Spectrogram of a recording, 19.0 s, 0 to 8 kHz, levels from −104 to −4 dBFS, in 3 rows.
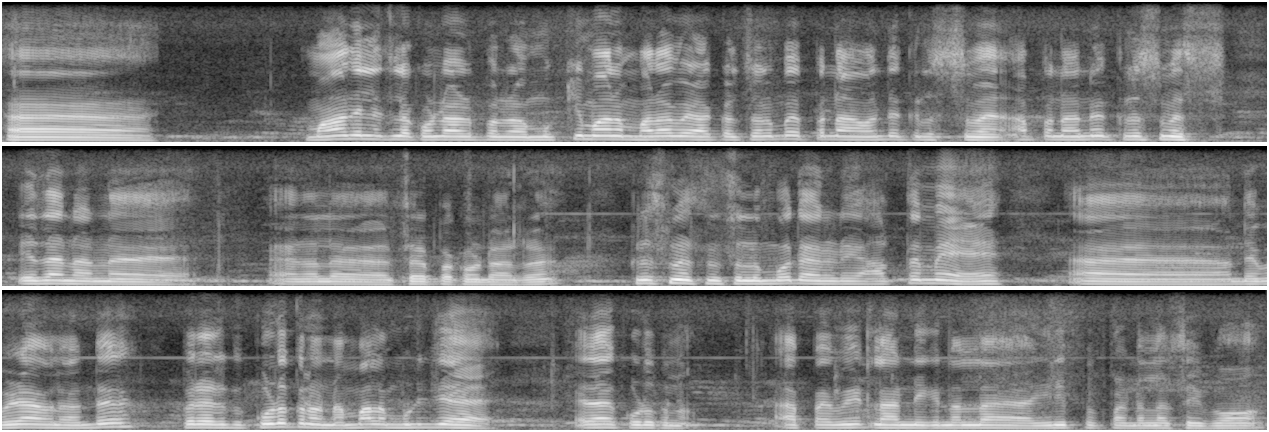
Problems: background sounds at intervals, background conversations at intervals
